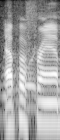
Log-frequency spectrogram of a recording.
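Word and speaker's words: epiphragm: Epiphram is from Greek. Yeah. Are there any other pronunciations? I see just the one, epiphram.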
